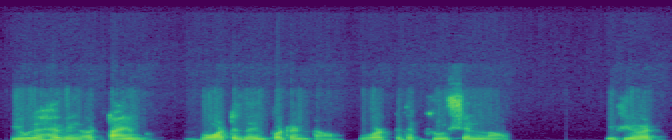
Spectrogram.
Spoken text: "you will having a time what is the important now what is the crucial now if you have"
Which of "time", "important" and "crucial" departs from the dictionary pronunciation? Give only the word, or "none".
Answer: crucial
